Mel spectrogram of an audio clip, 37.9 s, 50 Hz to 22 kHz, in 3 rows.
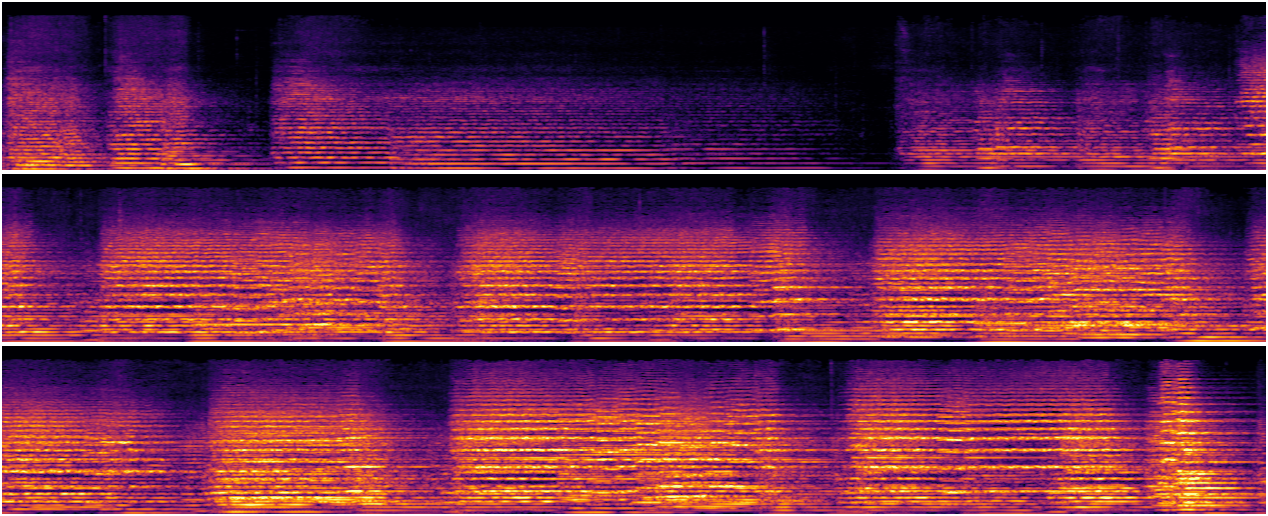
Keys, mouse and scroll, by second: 0.0 Delete, 0.0 right click, 0.3 scroll up 1, 0.3 alt+click, 9.1 click, 9.1 right click, 9.2 scroll down 1, 9.3 click, 9.6 right click, 11.1 click, 11.7 right click, 12.1 click, 12.2 right click, 12.3 alt+click, 12.4-16.0 typing, 12.5 alt+middle click, 12.6 alt+scroll up 1, 12.8 right click, 12.8 click, 13.2 alt+middle click, 13.3 shift+right click, 13.4 click, 13.6 right click, 13.7 click, 14.3 click, 14.5 middle click, 14.6 click, 14.8 scroll up 1, 14.9 click, 15.1 alt+click, 15.2 alt+click, 15.5 scroll down 1, 15.6 alt+click, 16.0 alt+click, 16.3 alt+click, 16.7 shift+right click, 16.8 scroll down 1, 17.1 click, 17.6 space, 17.8 e, 17.9 click, 18.0 scroll up 1, 18.1 click, 18.2 scroll down 1, 18.3 alt+click, 18.4 shift+right click, 18.5 ctrl+middle click, 18.7 click, 18.7 middle click, 18.8 alt+click, 19.0 right click, 19.0 click, 19.3 right click, 19.4 click, 19.6 Delete, 19.7 alt+click, 20.4 click, 20.4 right click, 20.5 click, 21.0 scroll down 1, 21.2-22.4 typing, 21.3 click, 21.6 click, 22.0 shift+right click, 22.0 click, 22.5 click, 23.0 right click, 23.4 alt+scroll up 2, 23.5 alt+click, 24.0 alt+scroll up 1, 24.2 click, 24.3 ctrl+click, 24.7 shift+right click, 25.0 right click, 25.2 click, 25.4-26.8 typing, 25.5 click, 25.7 shift+right click, 25.8 click, 25.9 Return, 26.1 shift+click, 26.5 click, 26.9 click, 27.4 Delete, 27.5 click, 27.6 scroll up 1, 27.6 click, 27.7 right click, 27.8 click, 28.3 right click, 28.4 click, 28.6 scroll up 1, 28.8 click, 28.8-33.2 typing, 28.9 click, 29.2 Return, 29.2 click, 29.6 shift+right click, 29.8 click, 30.1 click, 30.2 alt+click, 30.4 click, 30.7 shift+click, 31.4 scroll up 1, 31.5 click, 31.6 right click, 31.7 click, 31.7 alt+scroll down 1, 31.8 alt+click, 32.4 ctrl+shift+Print, 32.5 Escape, 32.6 click, 33.0 Return, 33.1 click, 33.3 scroll down 1, 33.4 scroll up 1, 33.8 click, 34.0 scroll down 1, 34.4 1, 34.6 click, 37.6 click.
